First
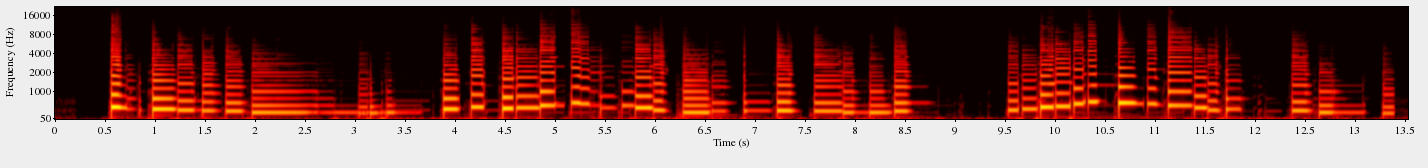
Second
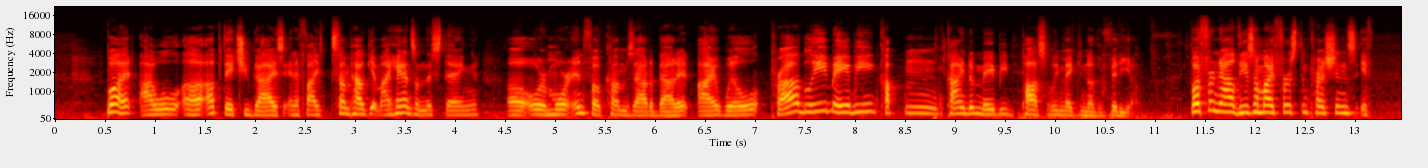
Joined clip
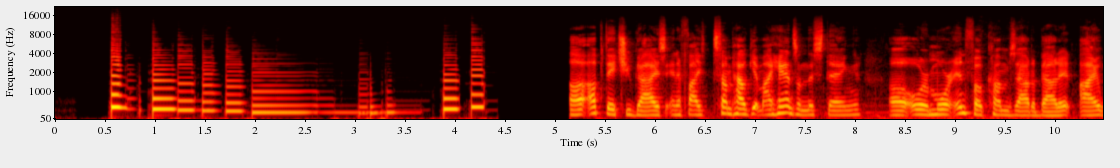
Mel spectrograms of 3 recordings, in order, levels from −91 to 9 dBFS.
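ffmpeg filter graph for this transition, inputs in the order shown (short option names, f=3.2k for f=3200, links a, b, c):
-filter_complex "[0:a]apad=whole_dur=10.48,atrim=end=10.48,asplit=2[a][b];[a]atrim=end=4.43,asetpts=PTS-STARTPTS,afade=t=out:st=4.426:d=0.004:c=hsin[c];[b]atrim=start=4.43:end=5.15,asetpts=PTS-STARTPTS,volume=0[d];[1:a]atrim=start=1.33:end=6.66,asetpts=PTS-STARTPTS,afade=t=in:d=0.004:c=hsin[e];[c][d][e]concat=n=3:v=0:a=1"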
